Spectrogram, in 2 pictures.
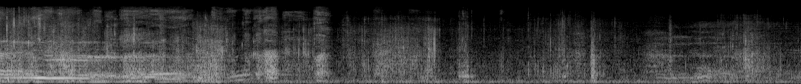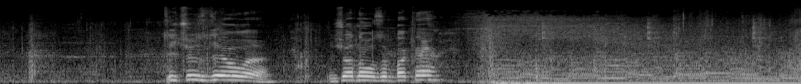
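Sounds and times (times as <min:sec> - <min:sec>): woman snarling and growling: 0:00.0 - 0:03.4.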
